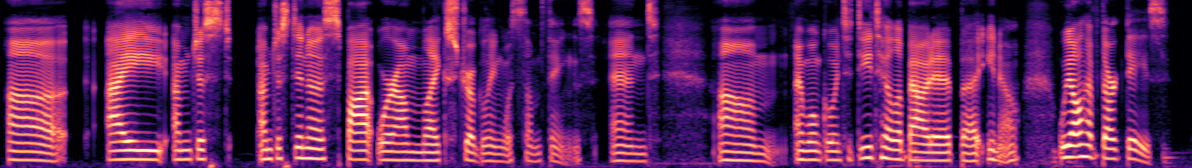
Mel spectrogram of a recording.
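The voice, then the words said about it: Weird, low-energy voice. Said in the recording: “My voice is a little weird. My energy is low.”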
